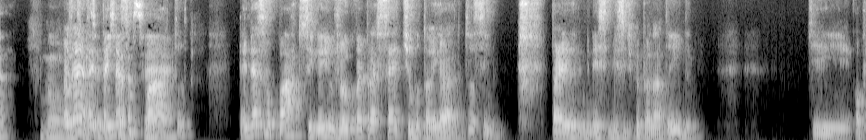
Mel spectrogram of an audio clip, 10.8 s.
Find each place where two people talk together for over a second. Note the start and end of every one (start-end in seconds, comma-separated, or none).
0.8-2.4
